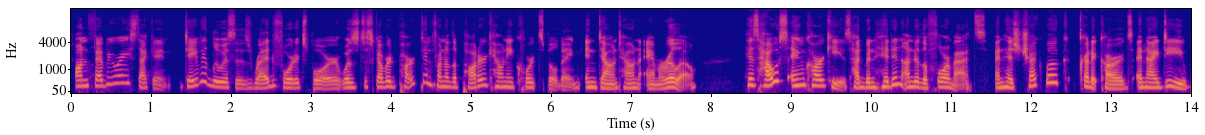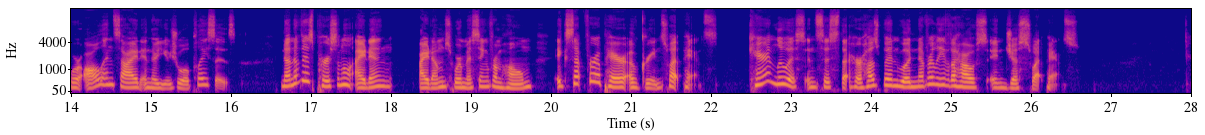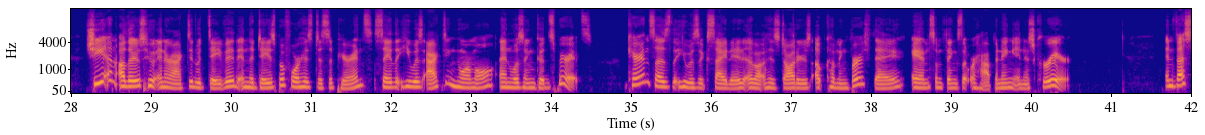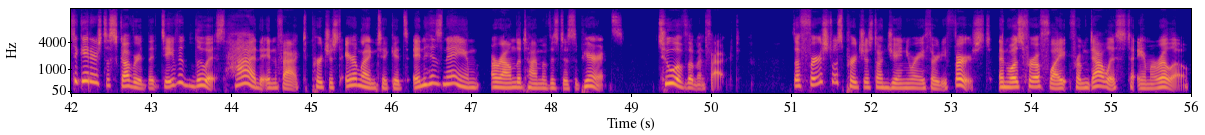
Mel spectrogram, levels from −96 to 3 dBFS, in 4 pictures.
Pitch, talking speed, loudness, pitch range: 185 Hz, 175 wpm, -27 LUFS, 165-230 Hz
